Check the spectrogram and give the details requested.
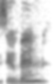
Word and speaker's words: Zuben: special guest today is Zubin ornelas am I saying it right Zubin yes hmm all right well thank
